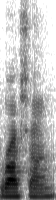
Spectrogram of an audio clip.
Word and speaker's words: RaShawn: Well, thank you so much, RaShawn. Right? I Yeah. said it Right correctly. I on. pronounced it RaShawn.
